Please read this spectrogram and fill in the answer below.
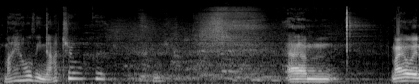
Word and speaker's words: Moholy-Nagy: telephone paging biting because Americans say my holy or moholy-nagy chicken you're like all these really badly pronounced Hungarian and Bernard was areas like what you just say my holy my holy not true my way not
